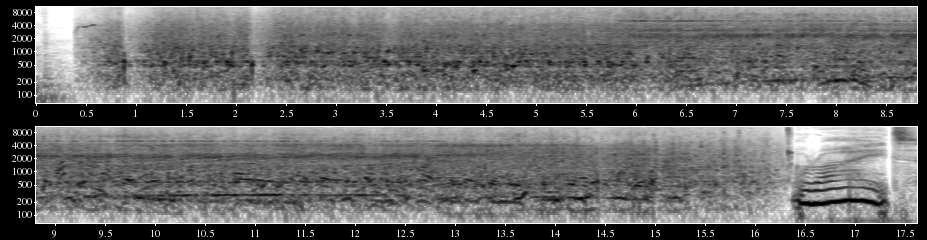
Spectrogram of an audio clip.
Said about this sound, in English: I just hear bees and water, and that's all I'm hearing, okay?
